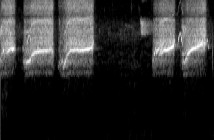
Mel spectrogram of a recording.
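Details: Pink-necked green pigeon kept as a pet whistling. Several drawn-out, slightly rising notes come in quick succession, then a short pause, then two more upslurred whistles.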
